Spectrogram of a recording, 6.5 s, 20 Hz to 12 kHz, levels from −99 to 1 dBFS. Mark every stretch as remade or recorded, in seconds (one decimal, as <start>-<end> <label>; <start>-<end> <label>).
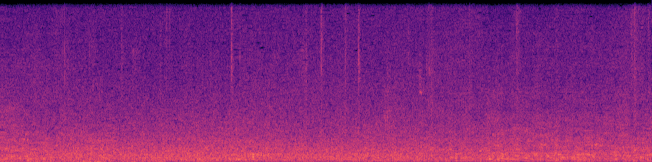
0.0-0.6 remade; 0.6-4.3 recorded; 4.3-6.5 remade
